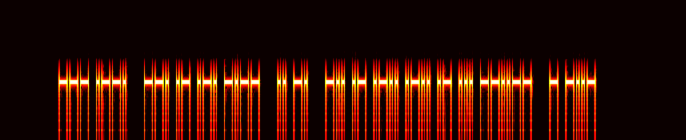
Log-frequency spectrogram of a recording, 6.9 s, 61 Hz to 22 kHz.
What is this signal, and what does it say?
Morse code, heard as a keyed tone, about 46 wpm, 700 Hz. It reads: OP GARY IN DALLAS, TX
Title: Common QSO Phrases Encore 45wpm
